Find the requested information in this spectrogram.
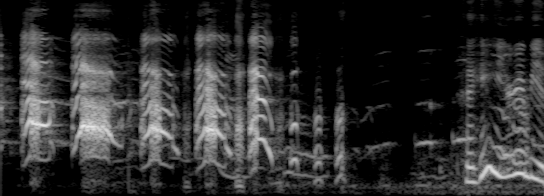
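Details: Three-and-a-half-week-old female Bluetick Coonhound puppy howling back to her siblings: a run of five quivering, high yelping howls, then softer whimpers, ending in a lower drawn-out howl.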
